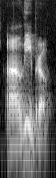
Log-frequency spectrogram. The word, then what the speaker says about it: libro: Libro, libro, libro. The stress is over the I.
